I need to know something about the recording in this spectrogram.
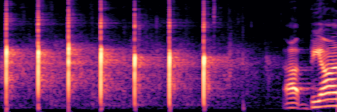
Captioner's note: all applauding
